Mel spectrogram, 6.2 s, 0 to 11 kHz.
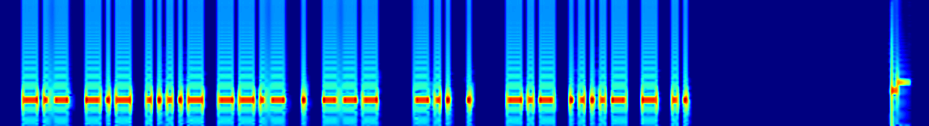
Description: Morse code, heard as a keyed tone, about 36 wpm, 700 Hz. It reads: KK4QEO DE K4TI
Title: USA Callsign DE Callsign 35wpm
